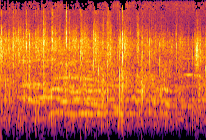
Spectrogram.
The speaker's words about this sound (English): Round of applause.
